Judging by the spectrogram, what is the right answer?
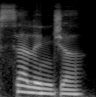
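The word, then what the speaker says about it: St. Leger: married an Irish ishman of the name of Selinger which was the usual way of pronouncing the name of Saint Leeder or as they spelled it send Ledger restored by later generations to the still older form he was a reckless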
